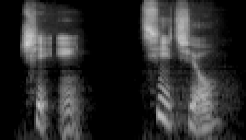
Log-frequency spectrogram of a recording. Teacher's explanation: Qi is like the CH in cheap, but again with a flatter tongue and a stronger puff of breath.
